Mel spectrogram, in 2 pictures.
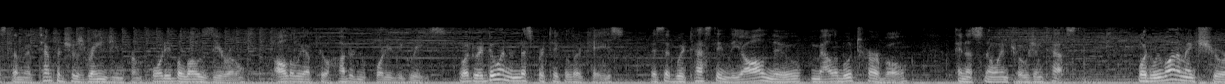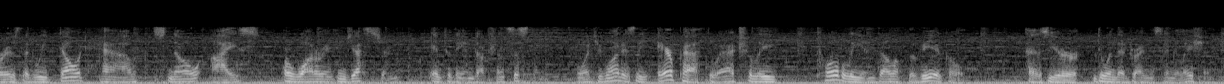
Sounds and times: Speech: 0.0s - 10.8s, 11.4s - 21.9s, 22.5s - 24.4s
Music: 0.0s - 24.4s.

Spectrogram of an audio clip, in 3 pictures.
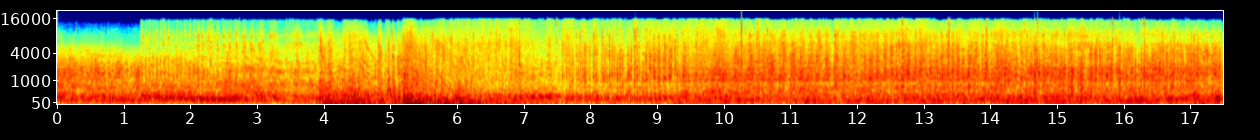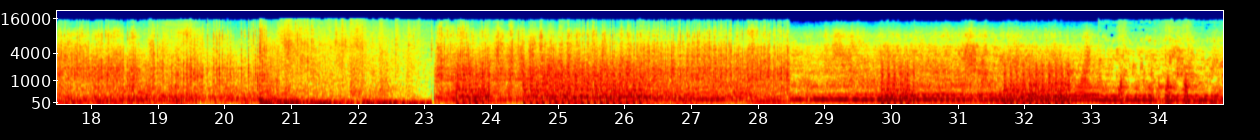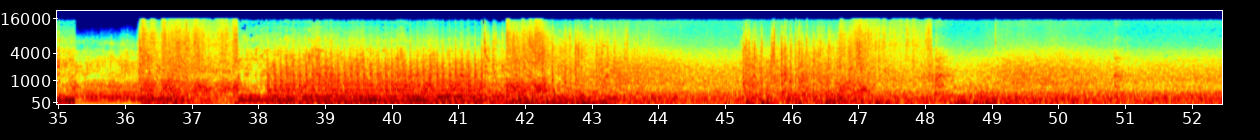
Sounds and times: Fixed-wing aircraft, airplane: 0.0s - 52.4s.

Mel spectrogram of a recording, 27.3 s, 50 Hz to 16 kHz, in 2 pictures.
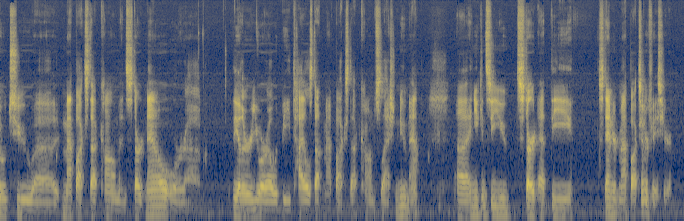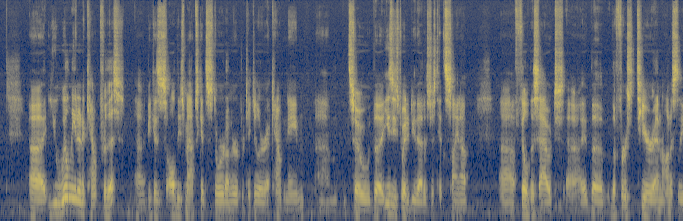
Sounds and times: Speech: 0.0s - 4.1s, 4.7s - 8.4s, 9.1s - 11.4s, 12.0s - 13.4s, 14.3s - 23.0s, 23.7s - 27.3s.

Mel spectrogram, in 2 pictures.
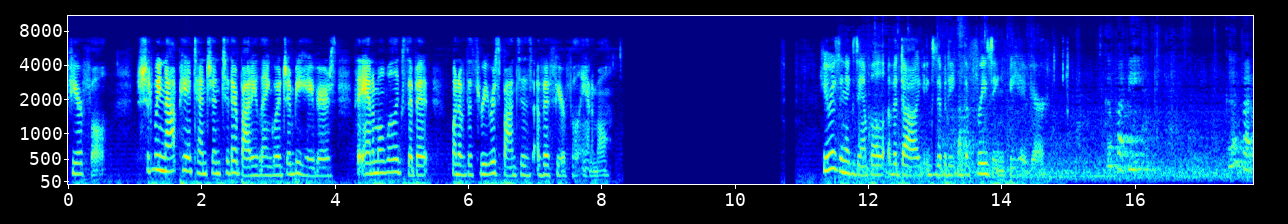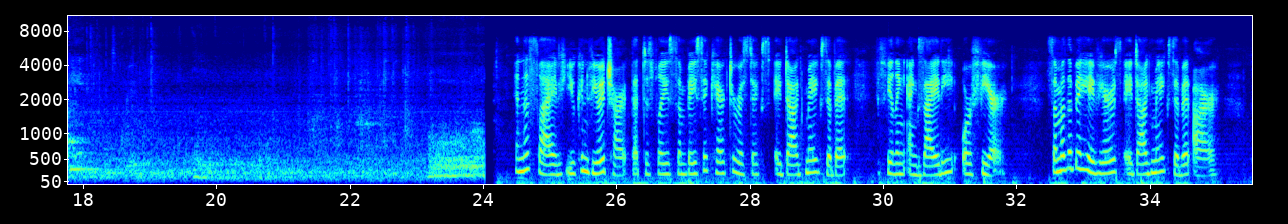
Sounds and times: Speech: 0.0s - 8.2s, 11.3s - 14.7s, 15.6s - 16.3s, 17.4s - 21.0s, 24.5s - 31.8s, 32.5s - 35.0s.

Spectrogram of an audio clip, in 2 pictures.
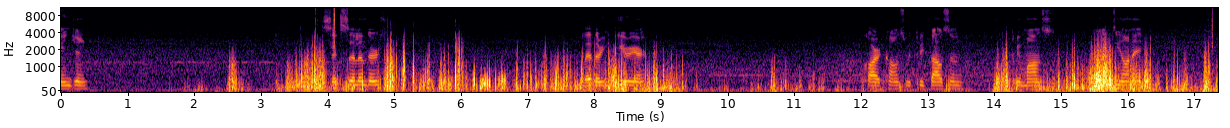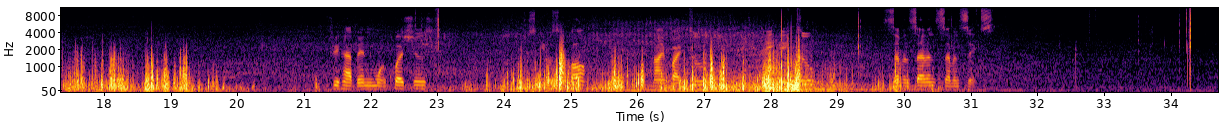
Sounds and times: Speech: 0.0s - 0.4s, 3.9s - 4.9s, 7.8s - 8.8s, 12.1s - 13.6s, 14.3s - 14.9s, 15.6s - 16.3s, 21.4s - 22.9s, 24.4s - 25.3s, 26.2s - 27.1s, 27.9s - 28.7s, 29.7s - 31.4s.

